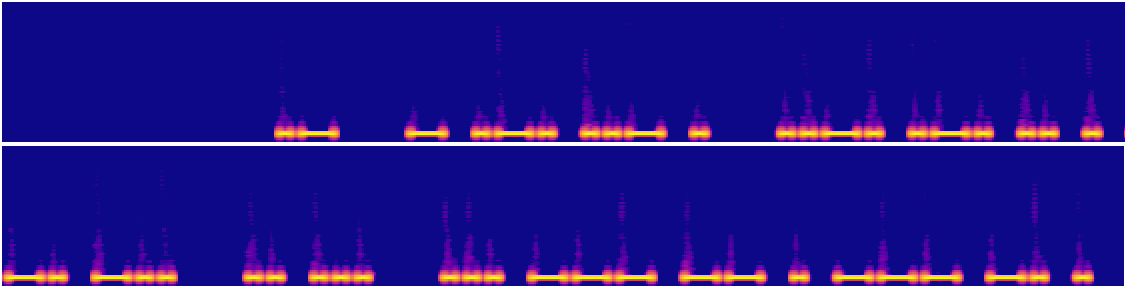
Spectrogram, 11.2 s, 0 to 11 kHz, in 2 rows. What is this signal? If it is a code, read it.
Morse code, heard as a keyed tone, about 22 wpm, 700 Hz. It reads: A TRUE FRIEND IS SOMEONE
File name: Difficult Sentences with Hints - 22wpm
